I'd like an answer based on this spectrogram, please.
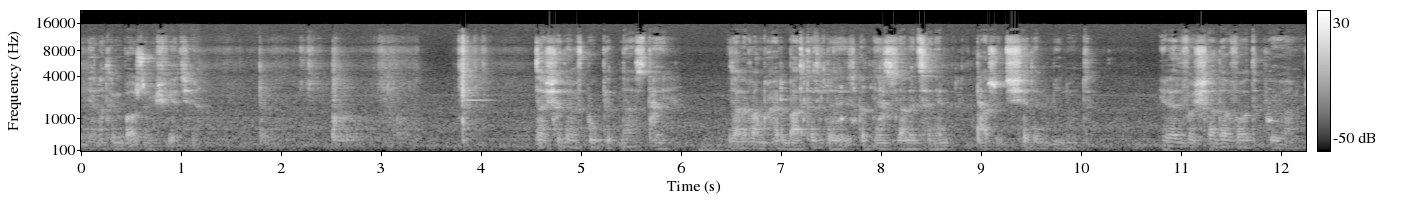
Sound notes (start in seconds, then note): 0.0 foreign language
